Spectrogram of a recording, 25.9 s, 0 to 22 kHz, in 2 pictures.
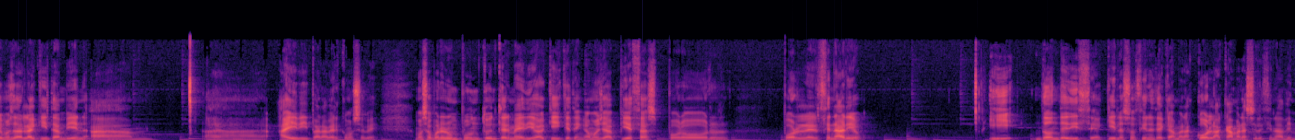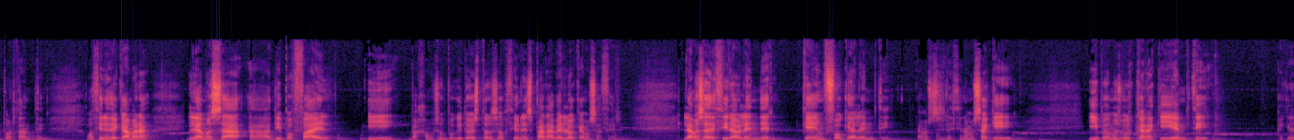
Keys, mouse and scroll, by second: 0.4 click, 4.3 click, 16.1 click, 17.1 click, 22.9 click.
